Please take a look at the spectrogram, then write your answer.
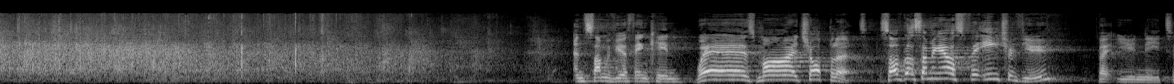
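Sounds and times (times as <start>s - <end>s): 
applause: 0.0s - 5.0s
speech: 5.8s - 11.7s.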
